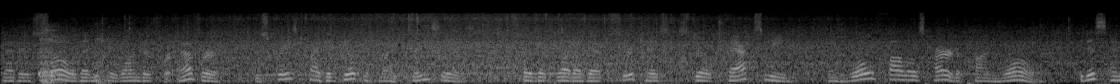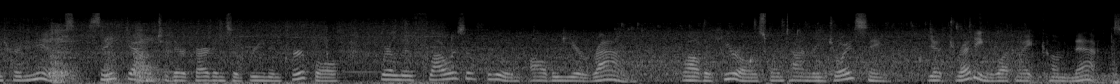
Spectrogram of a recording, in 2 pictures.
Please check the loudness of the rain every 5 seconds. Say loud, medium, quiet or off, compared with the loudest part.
loud, loud, medium, medium, medium.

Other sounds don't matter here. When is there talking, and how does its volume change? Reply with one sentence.
The talking can be heard from 0.0 to 22.3 s, at a steady volume.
